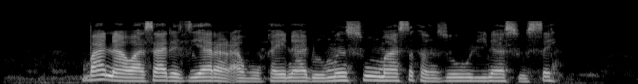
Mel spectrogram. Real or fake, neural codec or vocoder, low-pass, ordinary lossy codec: fake; codec, 16 kHz, 16 kbps, FunCodec, trained on Chinese and English, 50 frames a second; none; none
